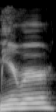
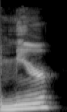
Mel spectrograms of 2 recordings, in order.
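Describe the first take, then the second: First: The word is said with two syllables. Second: The word is said as one syllable. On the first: "instead of saying mirror" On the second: "they say mirror. Like mirror? It's one syllable"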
